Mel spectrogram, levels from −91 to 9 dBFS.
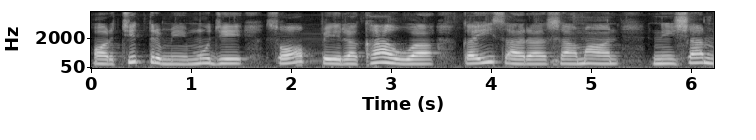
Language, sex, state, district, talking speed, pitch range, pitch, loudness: Hindi, female, Madhya Pradesh, Katni, 115 wpm, 180-205 Hz, 185 Hz, -16 LUFS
